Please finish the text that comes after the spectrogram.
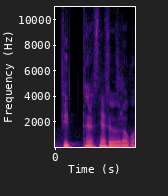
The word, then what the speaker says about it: Vitest: 비트도 그렇고 비트 테스트도 그렇고. 예. 비트 테스트는 뭐예요? VI 테스트 이렇게 쓰는데 발음은 빛 빛 테스트라고 하시더라고.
